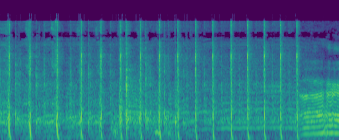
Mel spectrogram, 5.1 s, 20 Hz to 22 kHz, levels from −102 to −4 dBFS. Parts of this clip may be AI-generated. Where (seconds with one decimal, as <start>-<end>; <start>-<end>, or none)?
0.0-5.1

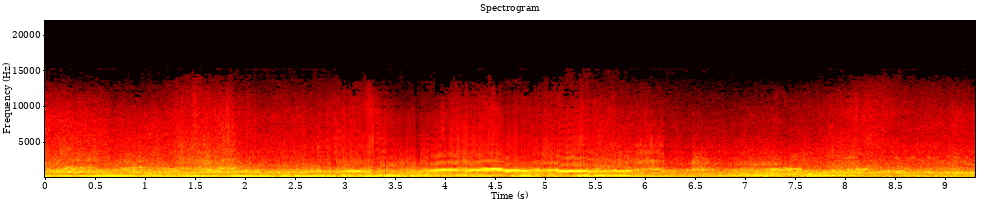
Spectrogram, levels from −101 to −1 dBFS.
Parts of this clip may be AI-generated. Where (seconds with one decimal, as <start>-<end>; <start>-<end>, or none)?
2.8-5.5

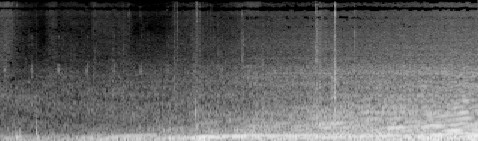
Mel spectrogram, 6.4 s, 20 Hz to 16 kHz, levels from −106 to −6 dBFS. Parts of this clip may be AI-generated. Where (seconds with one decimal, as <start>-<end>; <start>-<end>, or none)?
1.0-3.6

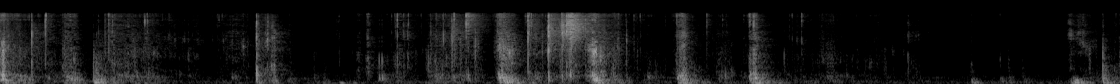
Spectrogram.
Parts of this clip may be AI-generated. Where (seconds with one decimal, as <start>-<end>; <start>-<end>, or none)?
1.2-3.4; 3.8-5.0; 8.3-11.2

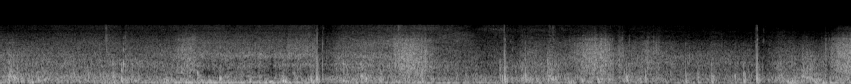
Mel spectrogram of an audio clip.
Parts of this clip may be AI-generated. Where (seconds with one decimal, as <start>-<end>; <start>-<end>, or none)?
none

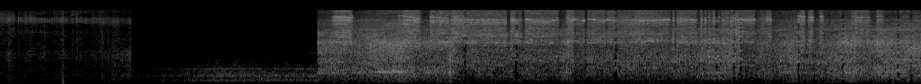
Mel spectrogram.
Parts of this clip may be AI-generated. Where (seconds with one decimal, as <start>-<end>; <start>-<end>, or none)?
0.0-1.5; 4.4-9.2

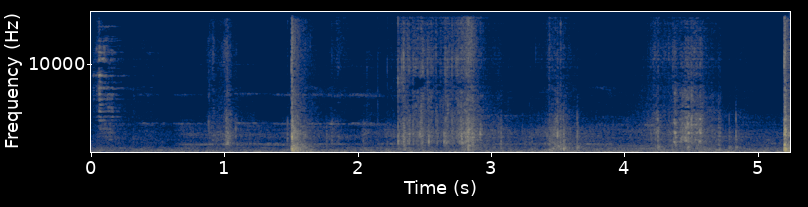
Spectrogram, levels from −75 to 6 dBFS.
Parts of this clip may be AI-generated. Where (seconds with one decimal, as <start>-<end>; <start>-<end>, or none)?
0.0-0.6; 1.8-5.2

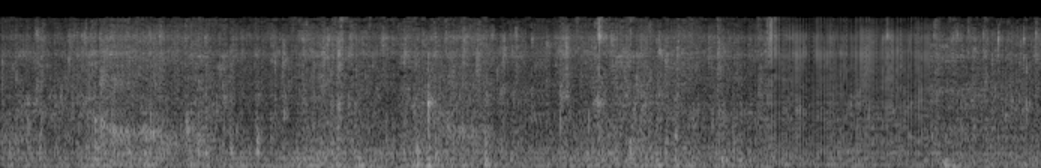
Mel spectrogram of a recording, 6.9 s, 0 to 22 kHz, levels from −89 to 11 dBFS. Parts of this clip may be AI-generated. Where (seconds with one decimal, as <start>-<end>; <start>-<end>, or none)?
5.1-6.2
